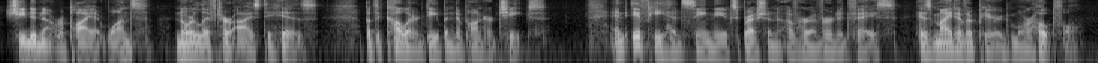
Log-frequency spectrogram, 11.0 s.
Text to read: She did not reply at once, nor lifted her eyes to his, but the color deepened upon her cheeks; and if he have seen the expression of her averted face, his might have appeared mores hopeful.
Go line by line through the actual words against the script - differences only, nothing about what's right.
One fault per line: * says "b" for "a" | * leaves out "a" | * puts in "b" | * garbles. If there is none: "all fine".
* says "lift" for "lifted"
* says "had" for "have"
* says "more" for "mores"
